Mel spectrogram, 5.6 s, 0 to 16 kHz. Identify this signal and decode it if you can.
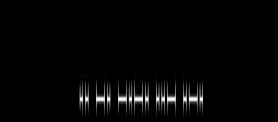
Morse code, heard as a keyed tone, about 22 wpm, 700 Hz. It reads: INCUR
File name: 5 Letter Words - First 3 Letters Given - 22wpm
